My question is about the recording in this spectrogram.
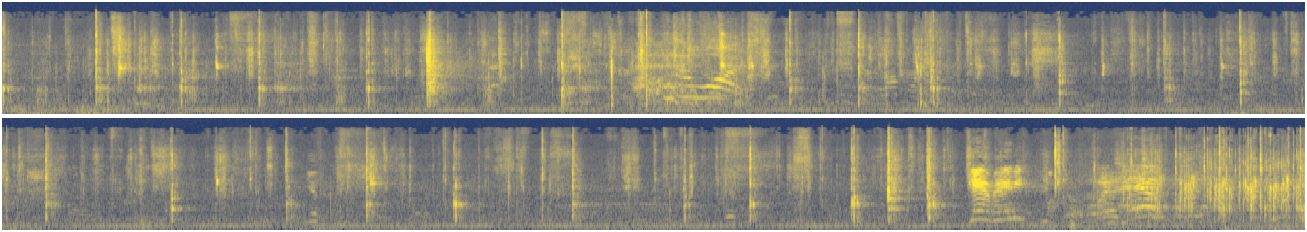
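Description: Pickleball rally: a plastic ball struck back and forth by paddles, a string of sharp pops at an uneven pace over a steady low hum. Brief voices come in a couple of times, most clearly near the end.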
